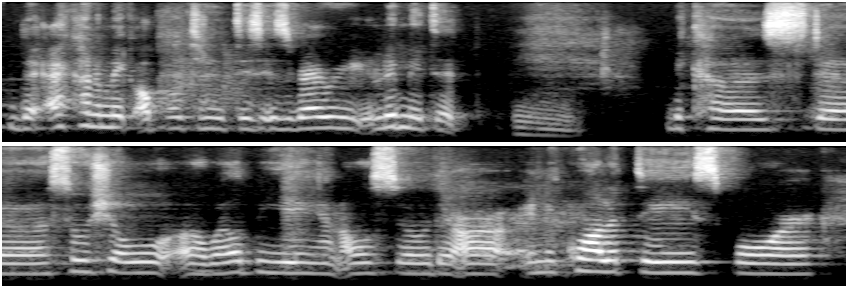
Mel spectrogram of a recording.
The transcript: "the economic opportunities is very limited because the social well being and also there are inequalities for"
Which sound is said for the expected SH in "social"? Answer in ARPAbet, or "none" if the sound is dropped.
SH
